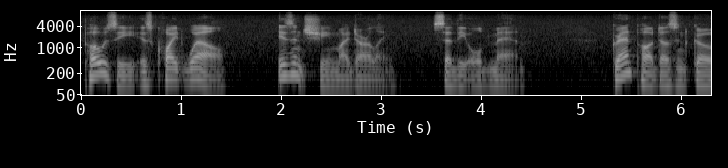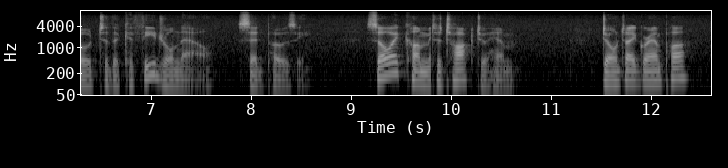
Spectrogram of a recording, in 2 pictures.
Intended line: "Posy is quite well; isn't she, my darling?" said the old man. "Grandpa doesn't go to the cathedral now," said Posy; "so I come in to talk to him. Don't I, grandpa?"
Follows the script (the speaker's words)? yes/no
no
